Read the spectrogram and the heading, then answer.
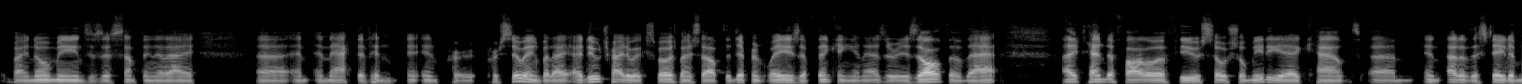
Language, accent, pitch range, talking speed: English, American, 100-145 Hz, 200 wpm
